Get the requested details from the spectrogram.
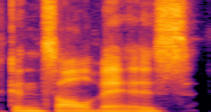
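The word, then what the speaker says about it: Goncalves: I always say her last name wrong. It's Gonzalez.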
